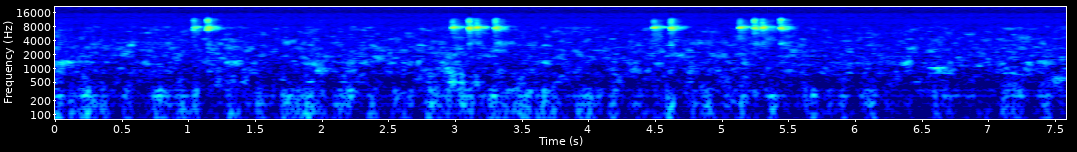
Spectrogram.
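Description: Faint clicking of computer keys, in small clusters of two or three ticks every second or so, over low room noise and a steady faint hum.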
